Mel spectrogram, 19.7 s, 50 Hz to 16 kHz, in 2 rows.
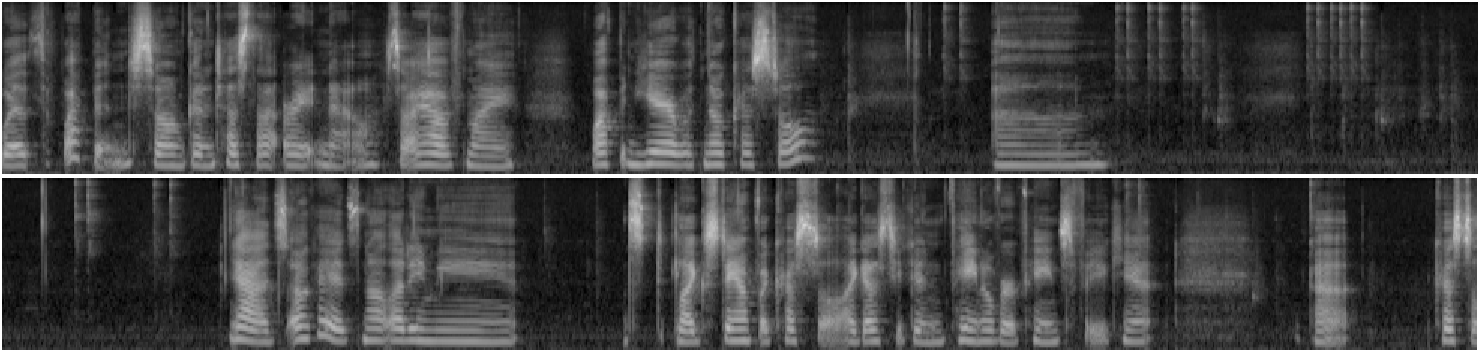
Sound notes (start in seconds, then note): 5.2 clicking repeatedly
